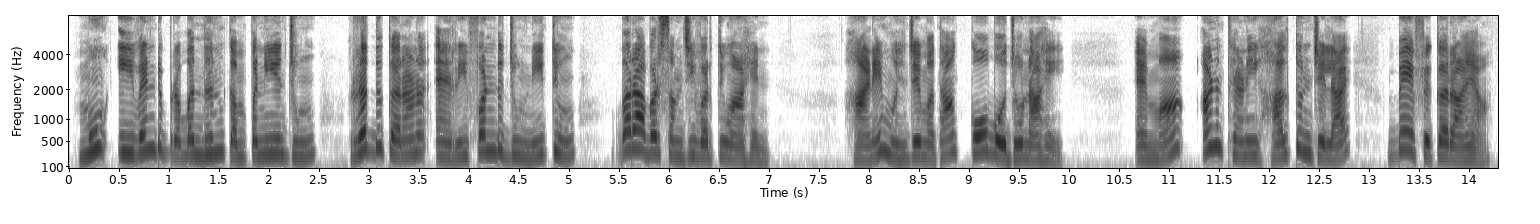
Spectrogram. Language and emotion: Sindhi, happy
